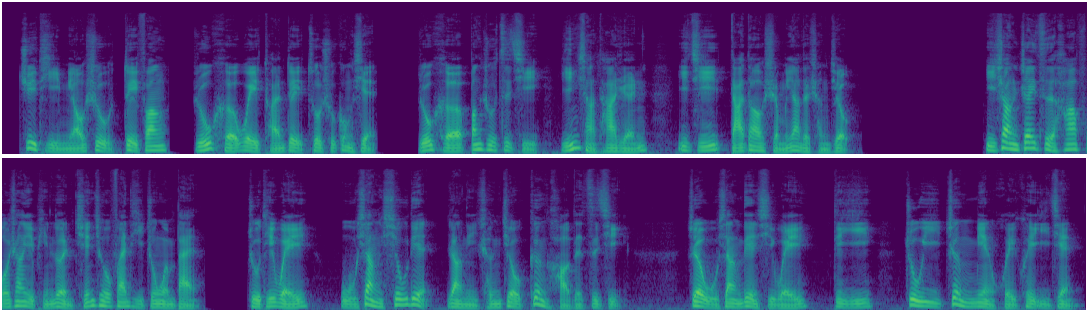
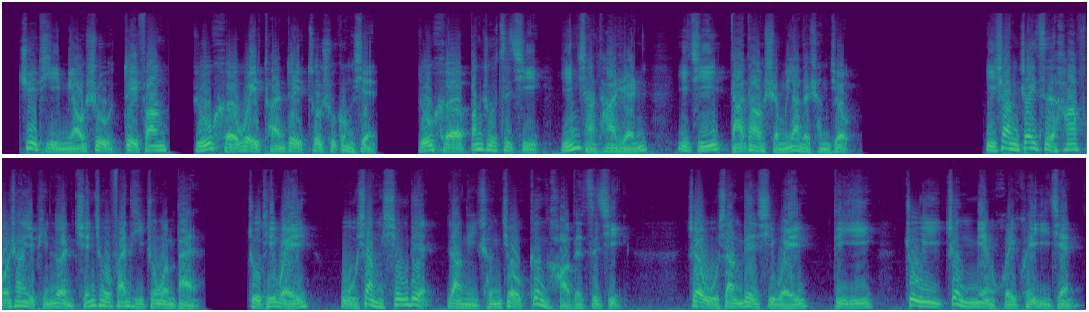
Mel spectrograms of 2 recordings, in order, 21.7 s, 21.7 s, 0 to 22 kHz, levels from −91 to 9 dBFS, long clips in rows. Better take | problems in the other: first | distortion; heavy; 6 dB below the speech

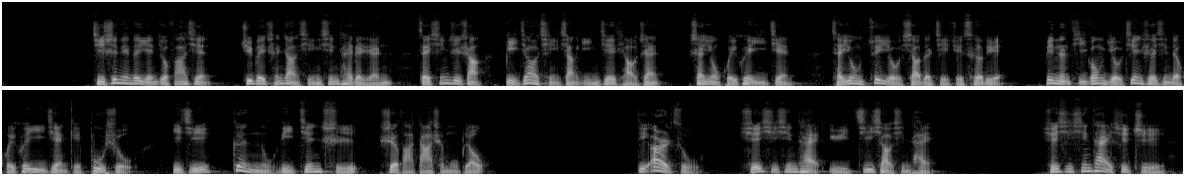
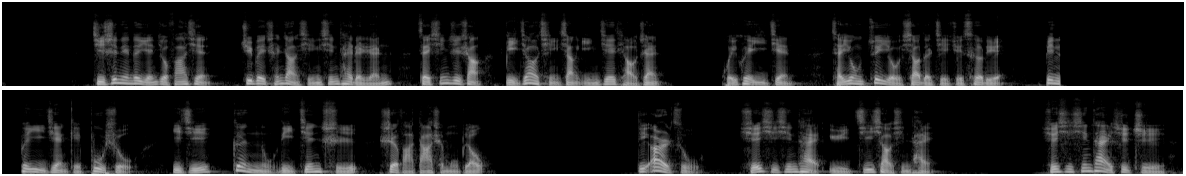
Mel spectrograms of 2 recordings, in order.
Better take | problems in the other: first | audio cutting out; at 6.5 s for 0.5 s and at 11 s for 1.5 s

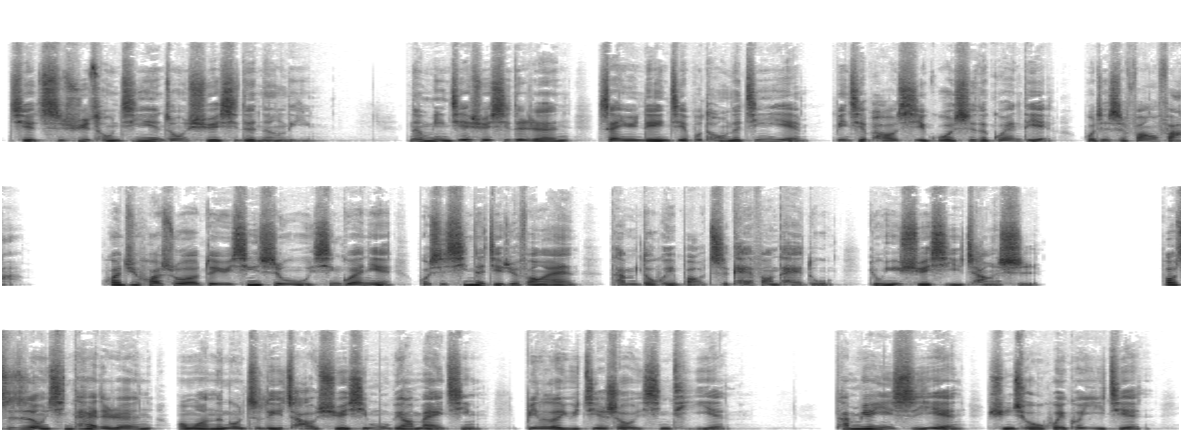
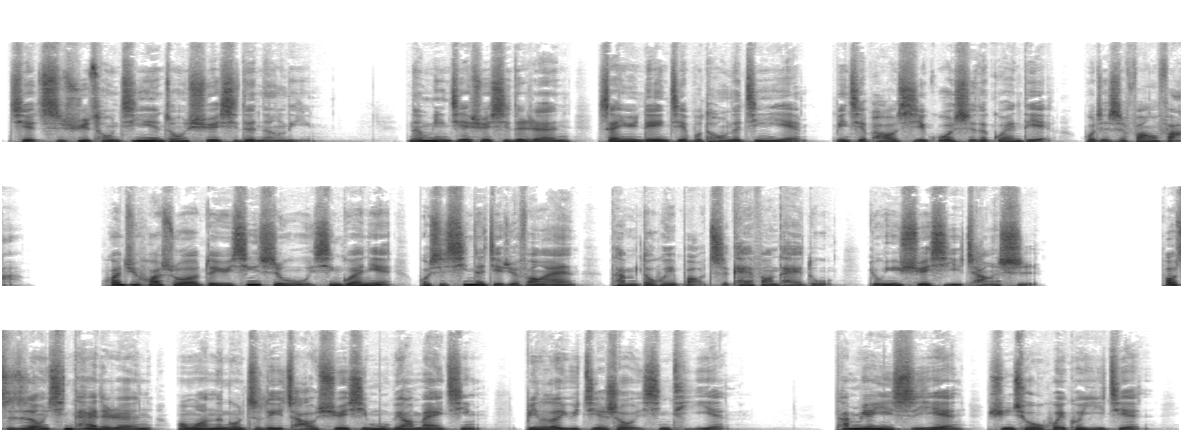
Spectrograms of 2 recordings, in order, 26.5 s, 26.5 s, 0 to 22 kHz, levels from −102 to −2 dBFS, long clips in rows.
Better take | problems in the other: second | thin; very slightly; fading below 300 Hz

